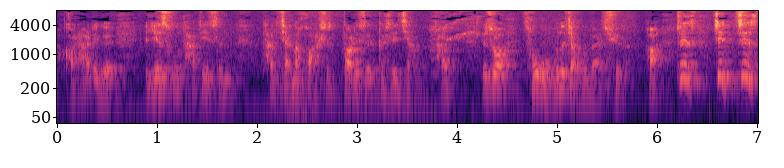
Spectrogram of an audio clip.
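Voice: medium pitch, a little hiss or hum. A Bible study teacher giving an informal class to a group, chatty and joking, often laughing and restarting sentences. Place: church meeting room with a group. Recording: roomy room echo.

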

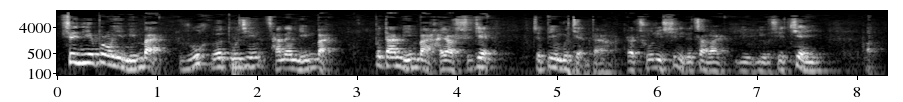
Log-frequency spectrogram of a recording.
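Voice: medium pitch, fairly quick, a little mellow, slight background noise. A Bible study teacher giving an informal class to a group, chatty and joking, often laughing and restarting sentences. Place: church meeting room with a group. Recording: roomy room echo.

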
